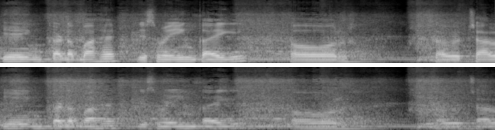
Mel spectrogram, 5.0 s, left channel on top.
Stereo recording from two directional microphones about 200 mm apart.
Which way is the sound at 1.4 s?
35° left (ahead or behind).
